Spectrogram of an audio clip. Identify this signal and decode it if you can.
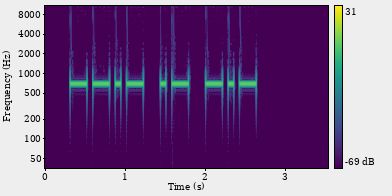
Morse code, heard as a keyed tone, about 17 wpm, 700 Hz. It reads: QAK
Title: USA Call Sign Postfixes - 3 Letters 17wpm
